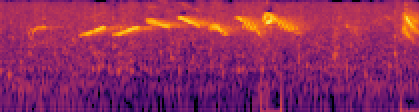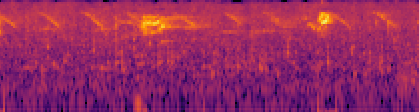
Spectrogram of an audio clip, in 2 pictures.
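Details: High, rapid Double-collared seedeater song, used to warm up a captive bird, alternating slurred whistled phrases with single bright chip calls spaced about a second apart, light clicks and hiss underneath.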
